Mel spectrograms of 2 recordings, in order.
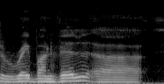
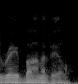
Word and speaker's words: Ray Bonneville: In French, it's Ray Bonneville. In English, it's Ray Bonneville.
